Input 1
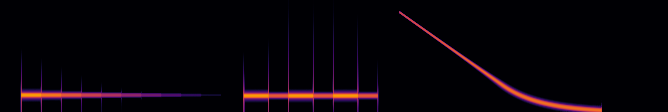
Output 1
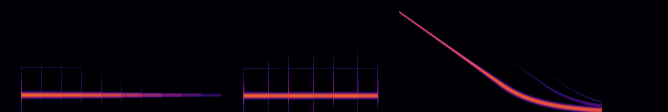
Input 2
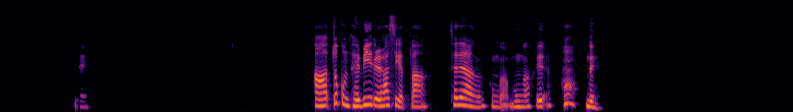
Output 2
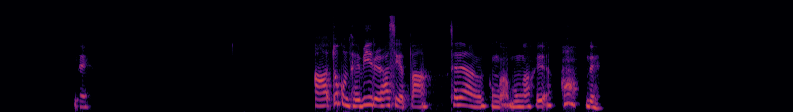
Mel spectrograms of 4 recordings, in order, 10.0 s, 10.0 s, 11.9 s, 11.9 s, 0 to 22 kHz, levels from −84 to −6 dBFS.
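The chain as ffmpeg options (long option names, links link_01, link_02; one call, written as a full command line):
ffmpeg -i in.wav -af "equalizer=frequency=1100:width=0.39:gain=11.5,areverse,acompressor=threshold=-35dB:ratio=5:attack=0.18:release=37:knee=6:detection=peak,areverse,volume=-2.5dB" out.wav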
